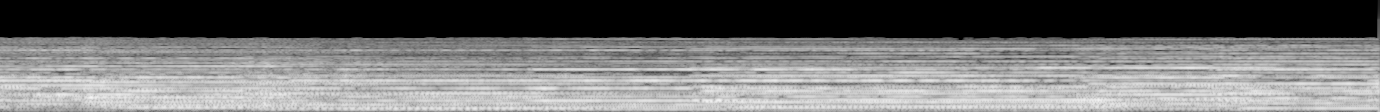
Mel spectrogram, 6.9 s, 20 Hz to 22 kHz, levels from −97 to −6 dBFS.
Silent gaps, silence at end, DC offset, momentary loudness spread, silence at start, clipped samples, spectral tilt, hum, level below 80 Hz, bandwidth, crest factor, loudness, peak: none; 0 s; under 0.1%; 3 LU; 0 s; under 0.1%; -11 dB/octave; none; -54 dBFS; 5.8 kHz; 12 dB; -14 LUFS; -2 dBFS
